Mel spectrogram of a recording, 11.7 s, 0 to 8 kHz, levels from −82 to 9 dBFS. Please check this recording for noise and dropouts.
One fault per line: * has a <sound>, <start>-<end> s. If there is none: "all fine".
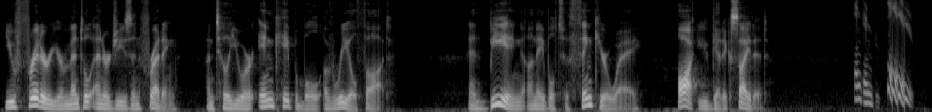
* has a chirp, 10.7-11.4 s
